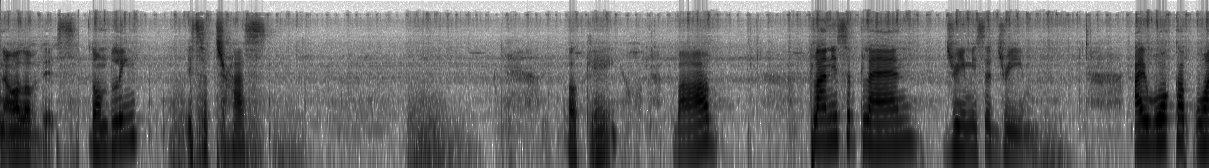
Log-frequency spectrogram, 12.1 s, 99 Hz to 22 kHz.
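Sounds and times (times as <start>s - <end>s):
soft rush of sound: 1.5s - 5.6s.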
